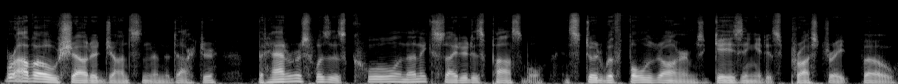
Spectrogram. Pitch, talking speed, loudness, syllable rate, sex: 95 Hz, 165 wpm, -20 LUFS, 4.9 syllables/s, male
